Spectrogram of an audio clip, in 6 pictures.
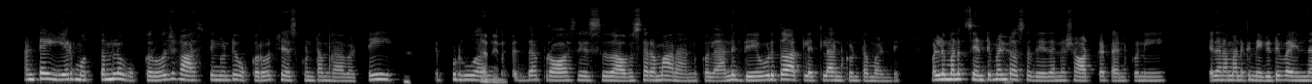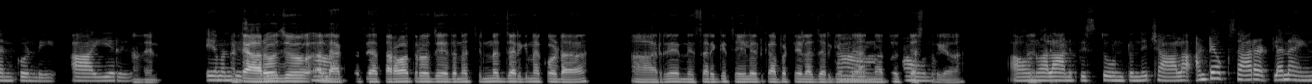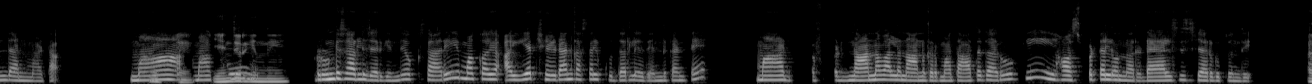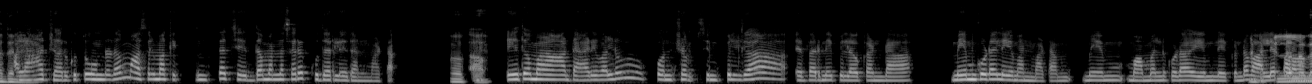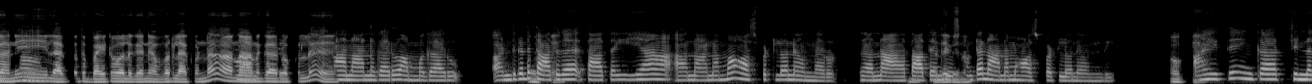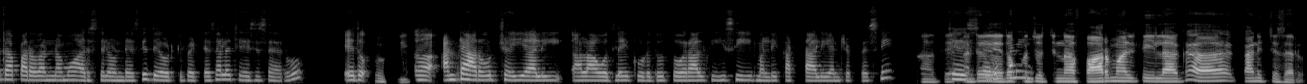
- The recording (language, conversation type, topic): Telugu, podcast, మీ కుటుంబ సంప్రదాయాల్లో మీకు అత్యంత ఇష్టమైన సంప్రదాయం ఏది?
- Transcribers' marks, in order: in English: "ఇయర్"; other background noise; in English: "ప్రాసెస్"; in English: "ఇయర్"; in English: "ఇయర్"; in English: "డయాలసిస్"; in English: "డ్యాడీ"; in English: "సింపుల్‌గా"; in English: "ఫార్మాలిటీలాగా"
